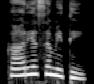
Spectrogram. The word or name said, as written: ಕ್ರಿಯಾಸಮಿತಿ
